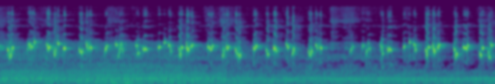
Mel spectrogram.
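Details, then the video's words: A female yellow-vented bulbul calls to a male to rouse a rival, giving a long stream of short bubbly chattering notes in quick succession, with a faint hum behind. "Suara Panggilan Trucuk Gacor Mencari Lawan Auto Emosi"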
